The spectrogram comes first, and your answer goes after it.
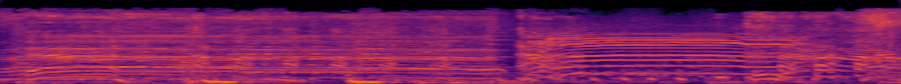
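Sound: goat bleating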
